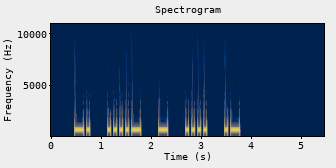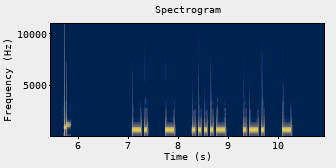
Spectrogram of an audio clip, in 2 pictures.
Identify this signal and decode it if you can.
Morse code, heard as a keyed tone, about 20 wpm, spaced as for 14 wpm, 700 Hz. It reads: N4THA NT4RT
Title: 062 Lesson 11g - Letter h - Call Signs 20wpm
